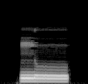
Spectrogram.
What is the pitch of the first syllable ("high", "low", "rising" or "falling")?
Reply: high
